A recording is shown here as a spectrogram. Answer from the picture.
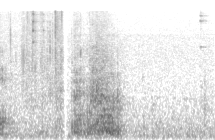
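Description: A short, breathy voice sound about a second in, lasting about half a second.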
